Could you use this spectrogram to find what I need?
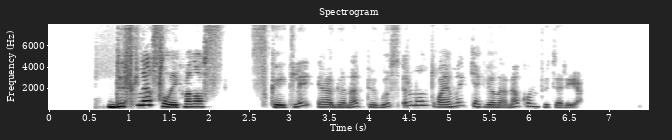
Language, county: Lithuanian, Panevėžys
